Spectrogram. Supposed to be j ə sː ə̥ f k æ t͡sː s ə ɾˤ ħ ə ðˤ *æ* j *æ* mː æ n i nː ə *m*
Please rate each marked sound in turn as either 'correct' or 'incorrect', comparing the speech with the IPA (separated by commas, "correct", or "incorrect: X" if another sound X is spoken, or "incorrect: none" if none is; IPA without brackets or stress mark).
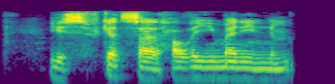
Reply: incorrect: i, incorrect: i, correct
